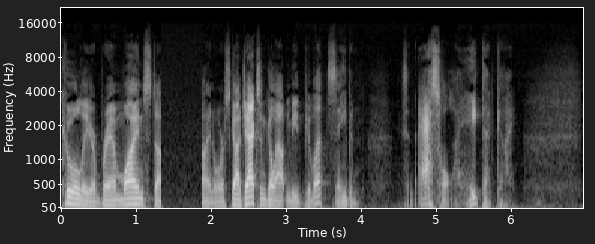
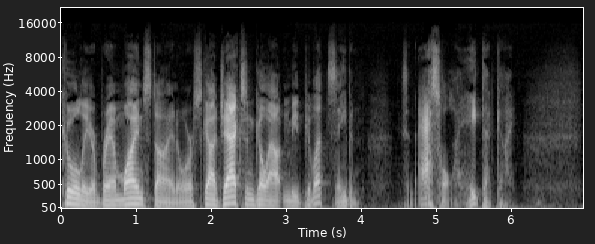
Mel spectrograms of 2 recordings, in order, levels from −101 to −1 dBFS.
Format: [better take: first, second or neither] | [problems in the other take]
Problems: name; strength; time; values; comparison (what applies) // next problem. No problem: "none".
second | audio freezing; at 1.5 s for 0.5 s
